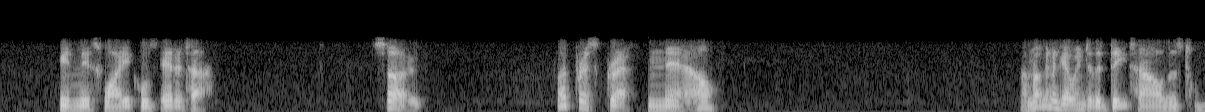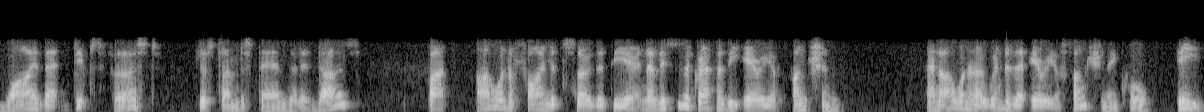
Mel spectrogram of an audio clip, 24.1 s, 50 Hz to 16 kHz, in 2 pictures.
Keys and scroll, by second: 1.7 Right, 3.2 Right, 3.2 Up, 3.2 1.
